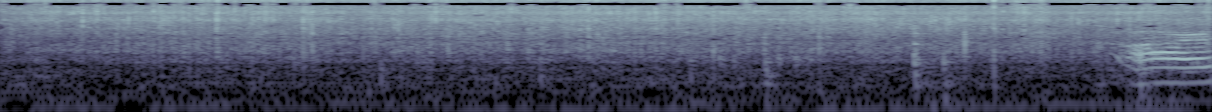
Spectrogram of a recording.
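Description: Sliced okra with onion frying in oil in a nonstick pan, a steady sizzle with fine crackles as a wooden spatula stirs it. A woman's voice comes in near the end.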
